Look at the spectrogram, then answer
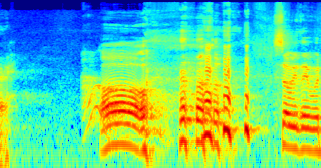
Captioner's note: laughs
